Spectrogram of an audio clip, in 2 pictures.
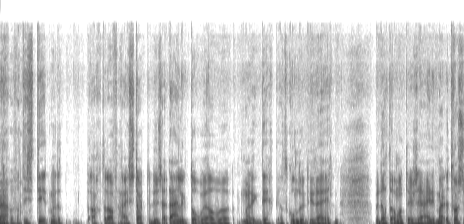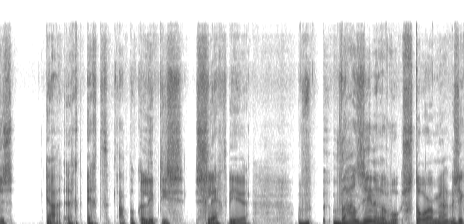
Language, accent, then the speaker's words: Dutch; Leiden, South Holland, Netherlands; Ik ben een Leienaar, zoete Woudenaar.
